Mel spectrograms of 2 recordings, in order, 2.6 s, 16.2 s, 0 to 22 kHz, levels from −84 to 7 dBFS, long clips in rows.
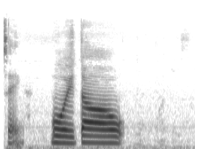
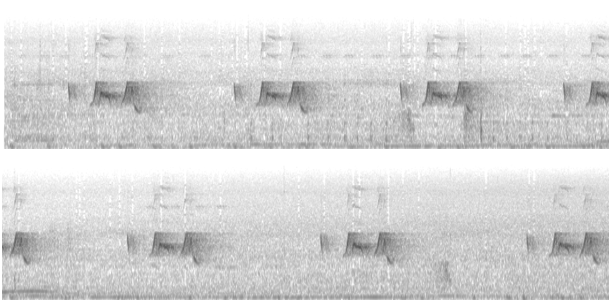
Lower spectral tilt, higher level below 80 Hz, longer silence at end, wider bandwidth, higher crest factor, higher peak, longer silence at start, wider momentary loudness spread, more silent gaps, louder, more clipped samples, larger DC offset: first, -6 dB/octave vs -2.5 dB/octave; first, -50 dBFS vs -58 dBFS; first, 1 s vs 0 s; second, 14 kHz vs 17 kHz; about the same, 16 dB vs 18 dB; first, -2 dBFS vs -16 dBFS; about the same, 0 s vs 0.05 s; about the same, 18 LU vs 19 LU; neither; first, -15 LUFS vs -32 LUFS; neither; neither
